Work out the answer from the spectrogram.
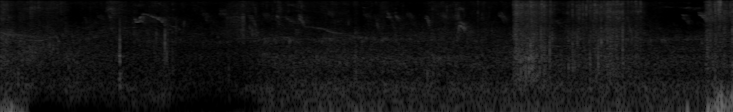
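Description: Garden birds chirping now and then, with a brief rustle about six and a half seconds in. The loudest sounds are two short low rumbles on the microphone, one at the start and one just before the end.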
